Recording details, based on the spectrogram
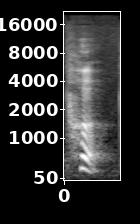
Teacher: you shouldn't be able to feel very much vibration in your throat most of the is happening with your mouth or the letter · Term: unvoiced sounds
